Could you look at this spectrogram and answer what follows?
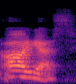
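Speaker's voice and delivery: loud, doubtful agreement. A narrator's reading. Father peering at the baby, doubtful. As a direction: agree without being convinced. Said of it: "he said doubtfully".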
